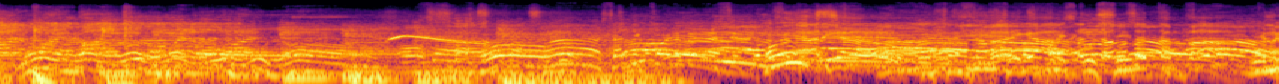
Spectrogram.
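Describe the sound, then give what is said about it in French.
A crowd of people chattering all at once, many overlapping voices forming a loud, continuous babble, with a low rumble underneath during the first half. “Voilà, si tout le monde parle, ça va pas le faire.”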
